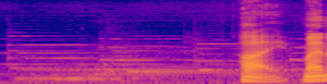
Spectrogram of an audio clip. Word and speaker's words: SCHiM: only catch a quick glimpse of the official pronunciation is him but shim or skim is also allowed for the game we came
